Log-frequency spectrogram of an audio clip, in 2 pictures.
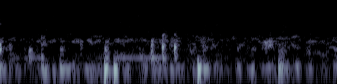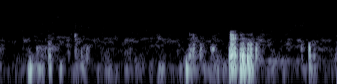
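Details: Male stomach growls during digestion: low gurgling and rumbling in irregular bursts, louder near the end, ordinary borborygmi.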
